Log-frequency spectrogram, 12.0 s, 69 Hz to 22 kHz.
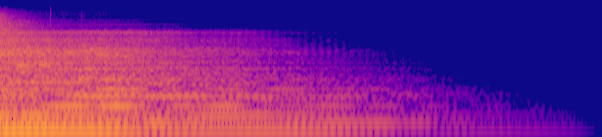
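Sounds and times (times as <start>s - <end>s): distorted electric guitar chord ringing: 0.0s - 9.9s.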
